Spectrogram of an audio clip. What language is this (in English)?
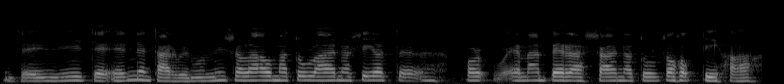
Finnish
